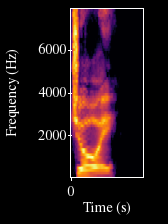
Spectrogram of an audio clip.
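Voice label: "joy", English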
